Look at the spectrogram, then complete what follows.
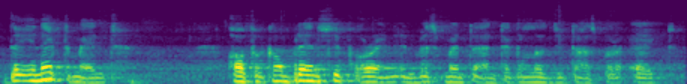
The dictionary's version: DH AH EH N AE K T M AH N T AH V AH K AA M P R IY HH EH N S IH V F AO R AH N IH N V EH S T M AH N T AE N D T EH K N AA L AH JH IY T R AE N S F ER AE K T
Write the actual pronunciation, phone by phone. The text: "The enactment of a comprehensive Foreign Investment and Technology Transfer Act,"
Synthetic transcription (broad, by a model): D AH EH N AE K T M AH N T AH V AH K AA M P R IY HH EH N S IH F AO R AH N IH N V EH S T M AH N T AE N D T EH K N AA L AH JH IY T R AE N S P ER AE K T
